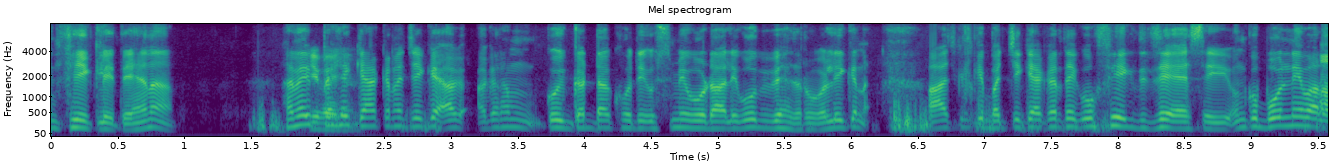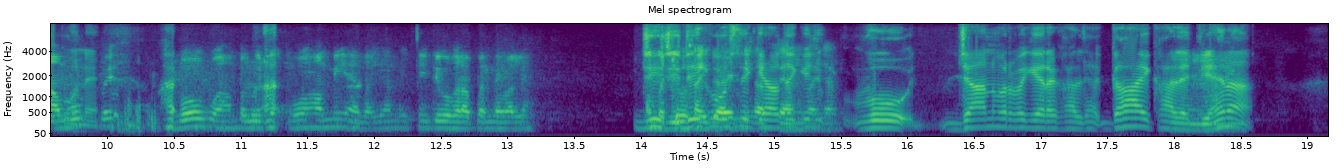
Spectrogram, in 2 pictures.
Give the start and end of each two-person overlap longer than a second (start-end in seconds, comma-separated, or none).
14.0-15.3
